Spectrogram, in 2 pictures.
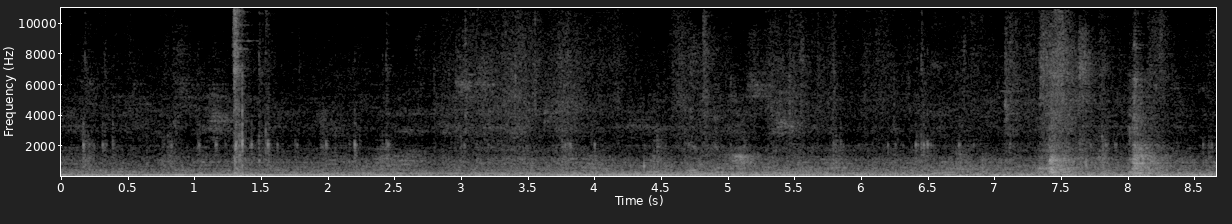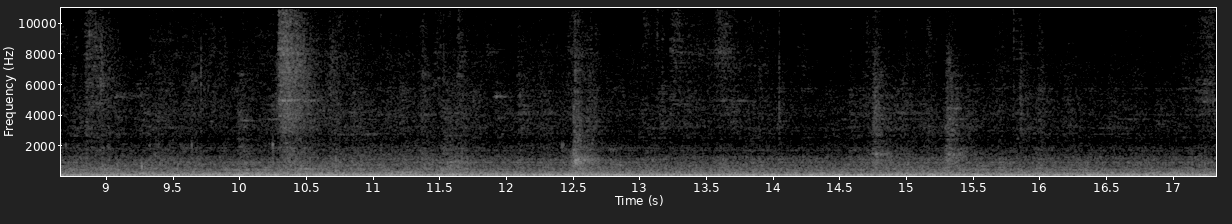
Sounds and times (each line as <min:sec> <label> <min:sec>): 0:00.0 people talking 0:08.4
